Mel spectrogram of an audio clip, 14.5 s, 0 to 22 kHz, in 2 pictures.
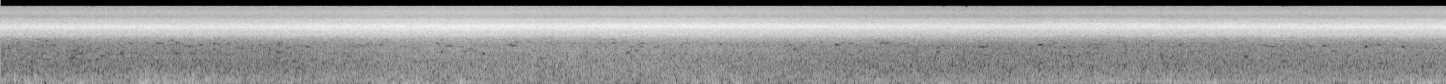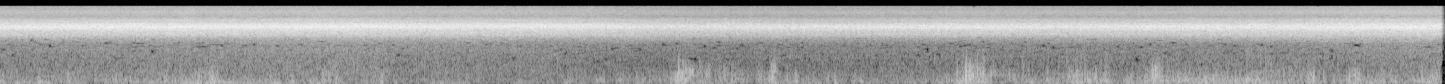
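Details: Brood X 17-year periodical cicadas (Magicicada) outside an apartment building in North Bethesda, Maryland, USA, on 9 June 2021; a dense, unbroken high droning chorus holds steady throughout, with faint low rustles and soft thumps beneath.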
